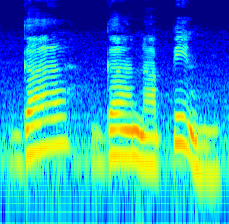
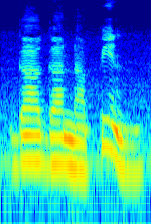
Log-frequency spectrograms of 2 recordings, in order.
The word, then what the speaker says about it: gaganapin: as ginaganap ginaganap happening gaganapin will happen. First syllable ga. Second syllable ga. Third syllable na. Fourth syllable pin. So if you this the fourth syllable has the accent gaganapin.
